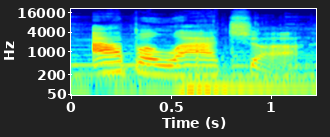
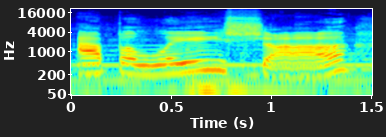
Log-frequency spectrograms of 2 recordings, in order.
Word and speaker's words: Appalachia: It's Appalachia, like throw an apple at you or the Appalachin pronunciation appalachin at throw an apple at your chin.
